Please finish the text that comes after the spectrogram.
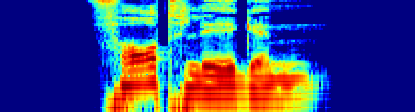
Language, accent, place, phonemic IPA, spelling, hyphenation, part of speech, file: German, Germany, Berlin, /ˈfɔʁtˌleːɡn̩/, fortlegen, fort‧le‧gen, verb, De-fortlegen.ogg
- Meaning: to put away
